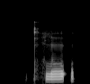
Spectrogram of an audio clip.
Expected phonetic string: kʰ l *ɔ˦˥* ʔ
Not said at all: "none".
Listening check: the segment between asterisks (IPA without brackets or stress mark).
ɔ˦˥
